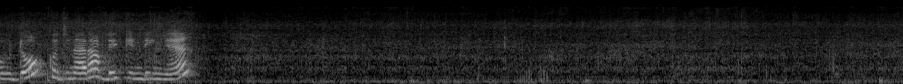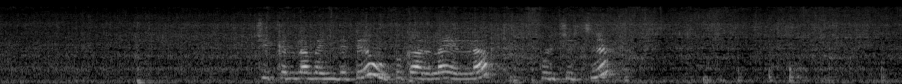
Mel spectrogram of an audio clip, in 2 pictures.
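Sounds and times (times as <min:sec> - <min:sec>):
food sizzling in a pan: 0:00.0 - 0:18.0
spatula knocking: 0:15.2 - 0:18.0.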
